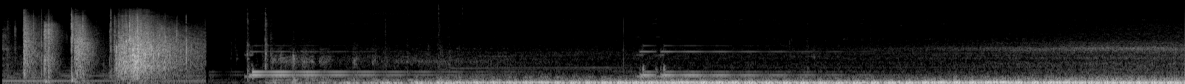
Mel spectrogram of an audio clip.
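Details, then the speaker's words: 2008 BMW M6 V10 six-speed manual barn find, first start: after a few clutch clunks the engine catches and idles with a slightly uneven stumbling beat, one cylinder misfiring; throwout bearing also suspected. "I can tell something's up with the throw bearing, but that's not too bad, but it does have a miss on one of the cylinders."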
